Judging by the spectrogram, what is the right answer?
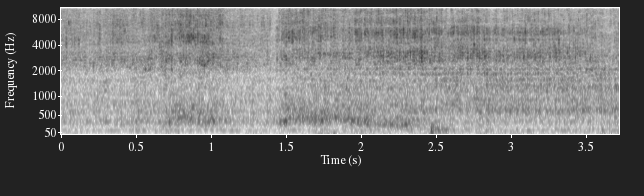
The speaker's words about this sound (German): bei diesem Geräusch, das ich gerade mache mit dem Waschbecken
